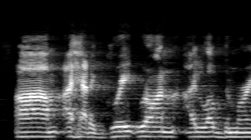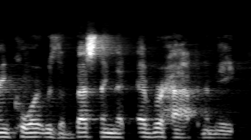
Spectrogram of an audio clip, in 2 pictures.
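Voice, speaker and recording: The speech moves at a fairly quick pace. It comes in a New York accent. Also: man. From New York (Brooklyn). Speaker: Marine veteran, veteran mentoring executive. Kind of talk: interview.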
